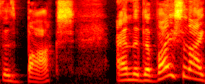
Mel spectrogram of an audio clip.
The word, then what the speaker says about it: Boox: the company that apparently you're supposed to pronounce as the word box even though it's spelled with two o's so the company name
